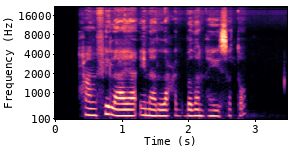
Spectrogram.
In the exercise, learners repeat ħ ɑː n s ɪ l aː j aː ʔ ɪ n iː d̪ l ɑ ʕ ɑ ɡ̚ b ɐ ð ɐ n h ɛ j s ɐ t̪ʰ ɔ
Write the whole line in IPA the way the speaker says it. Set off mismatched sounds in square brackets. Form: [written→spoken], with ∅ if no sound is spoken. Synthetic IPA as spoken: ħ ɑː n [s→f] ɪ l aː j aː ʔ ɪ n [iː→aː] d̪ l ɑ ʕ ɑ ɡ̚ b ɐ ð ɐ n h ɛ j s ɐ t̪ʰ ɔ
